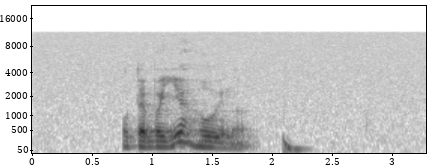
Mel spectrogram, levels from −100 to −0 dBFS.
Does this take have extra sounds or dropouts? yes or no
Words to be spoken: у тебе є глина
yes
